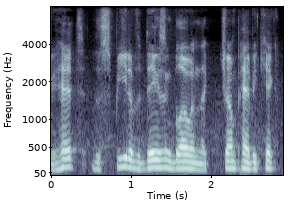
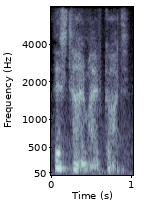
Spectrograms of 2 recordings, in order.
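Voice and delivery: hint of determination, thinking aloud; opponent's inner voice. Game master voices foe's thoughts to player, lightly in character. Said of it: "you hear the voice in your head again going".

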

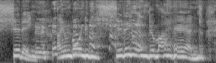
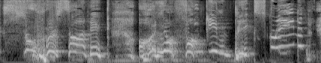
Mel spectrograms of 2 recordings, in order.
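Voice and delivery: high, slow shout of disbelief; hyped; 11 semitones higher, slower than usual. Real, not acted. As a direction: stretch it out in awe. Hyped fan exclaiming.

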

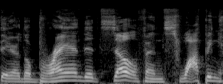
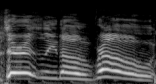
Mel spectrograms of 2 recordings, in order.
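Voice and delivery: voice cracking; 10 semitones higher, 5 dB louder, slower than usual. Real, not acted. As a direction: voice cracks up high mid-word. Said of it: "My, my voice just cracked".

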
